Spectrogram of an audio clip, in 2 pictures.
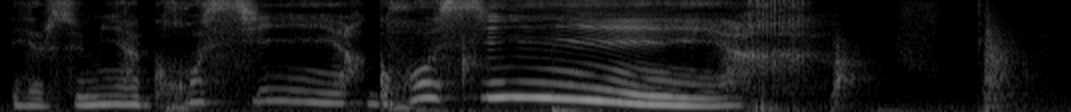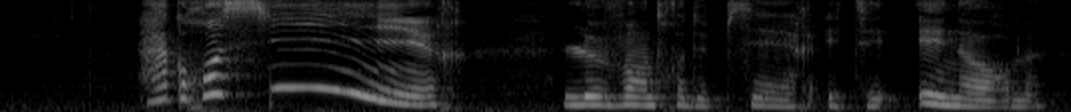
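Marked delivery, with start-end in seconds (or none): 0.7-7.6 drawn-out, rising, loud high vowels; slow ballooning crescendo; swelling. A narrator's reading. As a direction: inflate the word as it grows. Narrator mimics the witch swelling.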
